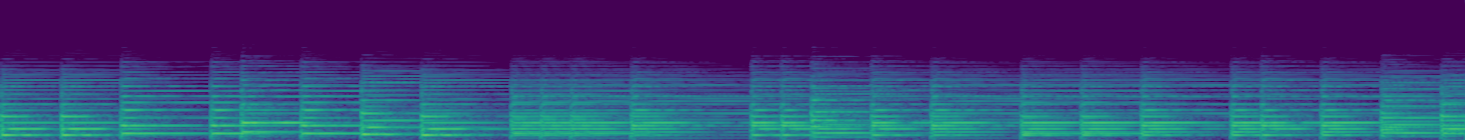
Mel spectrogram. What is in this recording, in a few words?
mono piano; hymns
